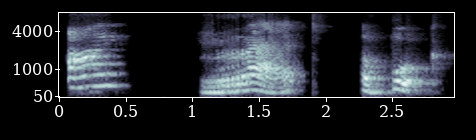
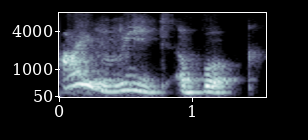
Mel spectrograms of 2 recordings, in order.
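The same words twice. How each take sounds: First: The word read rhymes with bed. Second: The word read rhymes with seed. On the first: The reading happened in the past. "The moment I pronounce it as read, sebutan dia read, eh? Dia adalah past tense" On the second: The reading happens habitually in the present. "To talk about my I here, present"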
